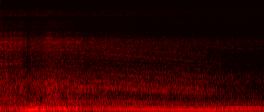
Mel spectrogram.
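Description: A BMW race car in a racing video game reversing through the pits, its engine a steady mid-pitched drone with a brief rise in revs at the start, heard alone and fairly loud.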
